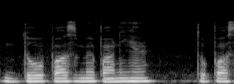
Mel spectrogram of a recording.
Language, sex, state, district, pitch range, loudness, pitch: Hindi, male, Bihar, Vaishali, 140-150 Hz, -15 LUFS, 145 Hz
